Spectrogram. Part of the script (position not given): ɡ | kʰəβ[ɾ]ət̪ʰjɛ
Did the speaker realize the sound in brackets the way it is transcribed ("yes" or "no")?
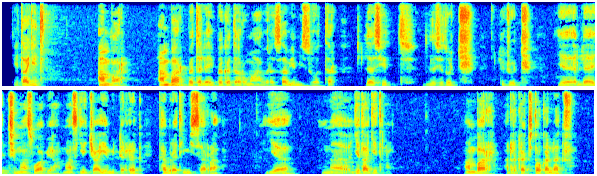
yes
